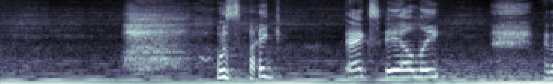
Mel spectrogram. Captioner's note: sighs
